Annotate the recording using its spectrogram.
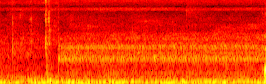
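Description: A steady low background rumble, with a faint click as a blade fuse is pulled from the headlight relay's fuse holder. A steady high tone comes in about half a second in.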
